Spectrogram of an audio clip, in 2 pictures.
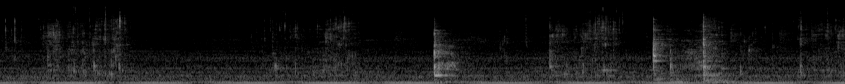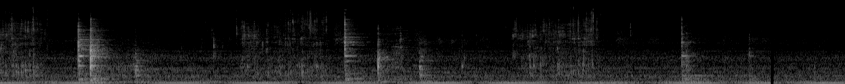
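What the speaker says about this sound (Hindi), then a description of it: "ये देखिए इसमें बॉयल्स आना शुरू हो गए हैं, ये उबल गई है अच्छी तरीके से" Jaggery tea with milk boiling in a pot, a steady low bubbling rumble with intermittent clinks and stirring scrapes of utensils against the vessel, close and fairly loud, with no talking.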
